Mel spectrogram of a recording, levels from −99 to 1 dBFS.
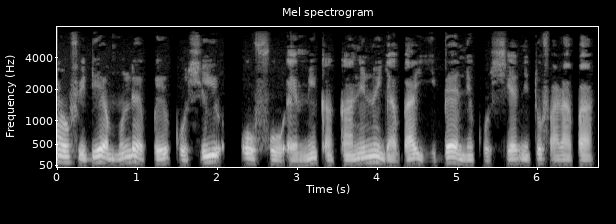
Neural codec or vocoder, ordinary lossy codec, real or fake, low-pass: none; MP3, 48 kbps; real; 7.2 kHz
